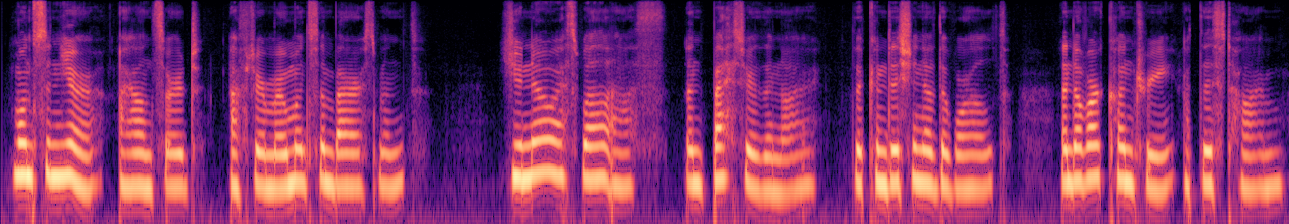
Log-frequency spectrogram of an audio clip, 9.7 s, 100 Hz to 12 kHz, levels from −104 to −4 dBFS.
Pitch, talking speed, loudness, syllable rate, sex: 240 Hz, 175 wpm, -19 LUFS, 5.3 syllables/s, female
